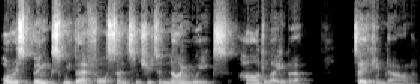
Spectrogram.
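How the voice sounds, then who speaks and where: A man playing a gravelly, stern magistrate in an echoing room. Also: medium pitch, fairly even intonation, dark tone. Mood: grave, disapproving. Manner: stern, measured, authoritative. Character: stern, formal presiding magistrate. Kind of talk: courtroom stage play acting.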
